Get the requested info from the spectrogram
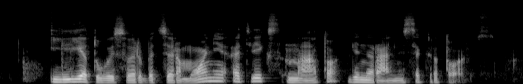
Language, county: Lithuanian, Kaunas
